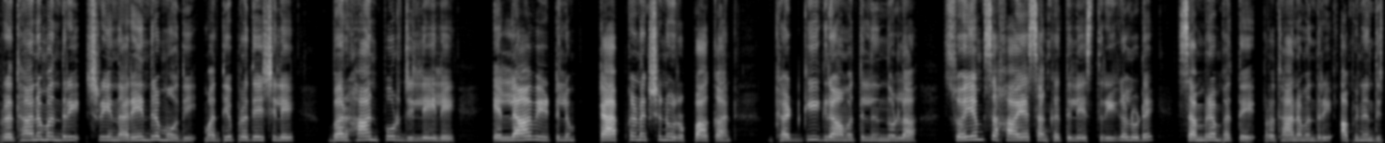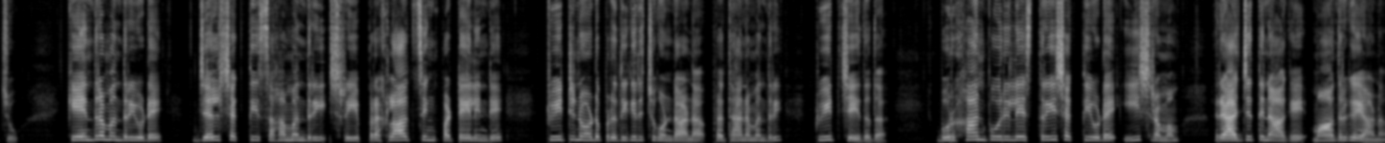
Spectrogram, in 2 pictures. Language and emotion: Malayalam, neutral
